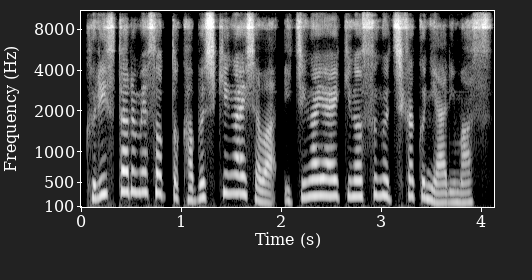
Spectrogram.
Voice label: pitch shift in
